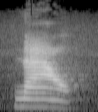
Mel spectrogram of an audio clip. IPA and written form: naʊ (now)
